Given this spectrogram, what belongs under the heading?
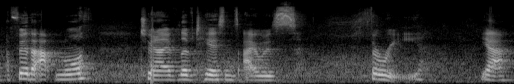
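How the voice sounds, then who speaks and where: A woman's voice: a little high, fairly bright tone. A woman in her twenties with a New Zealand accent, chatting casually to camera as she answers questions, rambling with lots of ums and restarts. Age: 20s. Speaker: vlogger. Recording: echoey room, faint ambient noise.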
